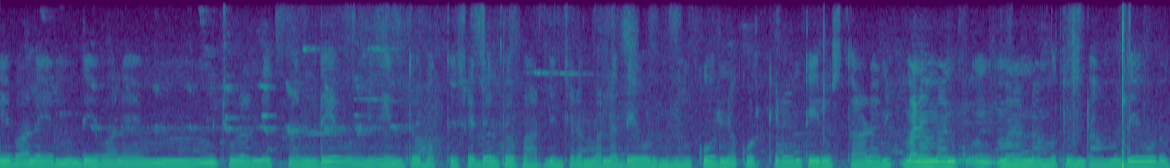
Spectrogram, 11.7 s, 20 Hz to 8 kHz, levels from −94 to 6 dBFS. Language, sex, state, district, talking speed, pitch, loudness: Telugu, female, Andhra Pradesh, Guntur, 110 wpm, 105 Hz, -35 LUFS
